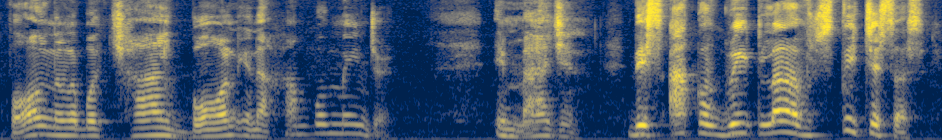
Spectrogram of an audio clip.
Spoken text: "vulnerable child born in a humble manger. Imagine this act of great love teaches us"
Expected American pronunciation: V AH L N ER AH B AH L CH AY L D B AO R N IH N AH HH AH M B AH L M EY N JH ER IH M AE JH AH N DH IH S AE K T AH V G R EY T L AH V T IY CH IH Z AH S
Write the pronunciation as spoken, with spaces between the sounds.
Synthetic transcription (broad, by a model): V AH L N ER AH B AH L CH AY L D B AO R N IH N AH HH AH M B AH L M EY N JH ER IH M AE JH AH N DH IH S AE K AH V G R EY T L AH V T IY CH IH S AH S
